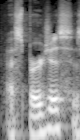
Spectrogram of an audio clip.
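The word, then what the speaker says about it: asperges: Think of the old tradition of the aspergus, is how you pronounce it, mm-hmm.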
